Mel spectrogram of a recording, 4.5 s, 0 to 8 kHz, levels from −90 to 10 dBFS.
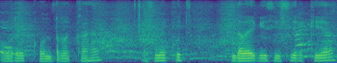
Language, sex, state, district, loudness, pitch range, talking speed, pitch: Hindi, male, Uttar Pradesh, Saharanpur, -19 LUFS, 115-130 Hz, 160 wpm, 120 Hz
